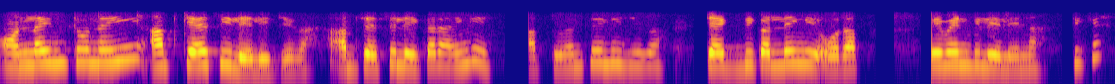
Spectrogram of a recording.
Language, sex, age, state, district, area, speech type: Hindi, female, 30-45, Madhya Pradesh, Chhindwara, urban, conversation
